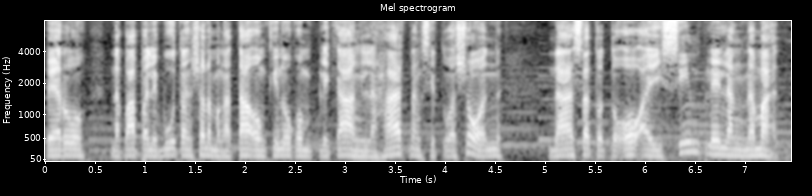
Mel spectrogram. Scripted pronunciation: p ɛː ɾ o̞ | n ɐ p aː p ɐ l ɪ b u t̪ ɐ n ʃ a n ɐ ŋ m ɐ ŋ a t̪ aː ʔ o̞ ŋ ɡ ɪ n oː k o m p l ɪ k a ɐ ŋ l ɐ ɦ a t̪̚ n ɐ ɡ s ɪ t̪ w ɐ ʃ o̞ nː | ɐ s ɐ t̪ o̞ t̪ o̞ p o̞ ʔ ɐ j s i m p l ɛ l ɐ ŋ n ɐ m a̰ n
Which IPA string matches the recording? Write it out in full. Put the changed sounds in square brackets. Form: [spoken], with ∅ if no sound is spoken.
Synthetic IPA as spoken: p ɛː ɾ o̞ | n ɐ p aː p ɐ l ɪ b [uː] t̪ ɐ n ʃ a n ɐ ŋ m ɐ ŋ a t̪ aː ʔ o̞ ŋ [k] ɪ n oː k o m p l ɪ k a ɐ ŋ l ɐ ɦ a t̪̚ n ɐ [ŋ] s ɪ t̪ w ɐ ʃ o̞ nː | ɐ s ɐ t̪ o̞ t̪ o̞ [ʔ] o̞ ʔ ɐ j s i m p l ɛ l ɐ ŋ n ɐ m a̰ n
